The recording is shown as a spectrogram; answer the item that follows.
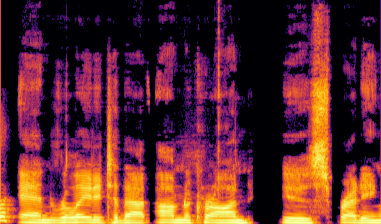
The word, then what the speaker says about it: Omicron: And related to that Omicron is spreading like crazy. Uh New York City had Omicron. Omicron. Omicron. There is no N. Omicron. Omicron.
